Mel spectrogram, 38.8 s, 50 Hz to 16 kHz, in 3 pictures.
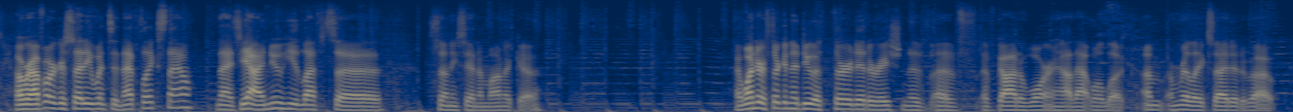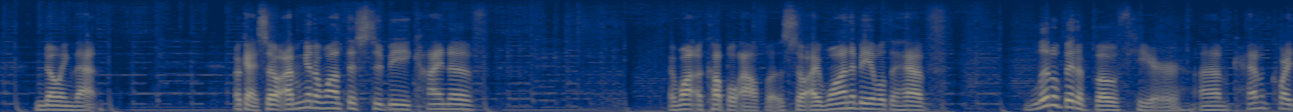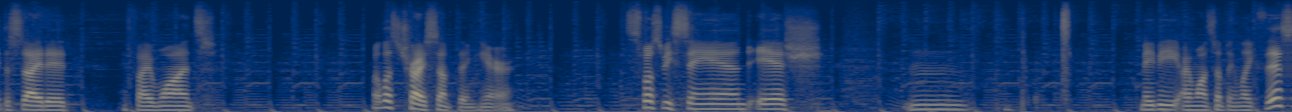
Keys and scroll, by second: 4.3 shift+f, 4.6 shift+f, 5.9 s, 7.0 s.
